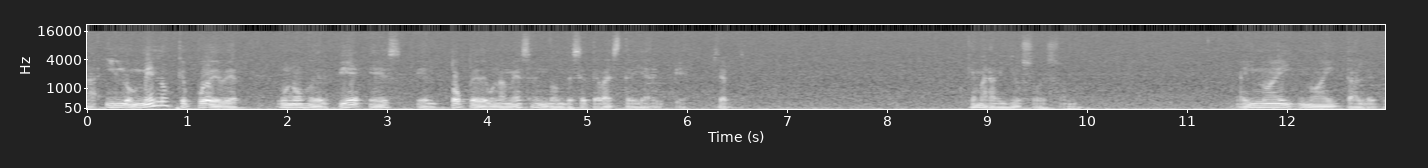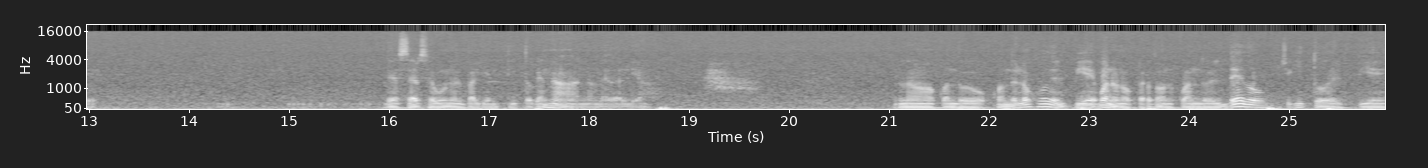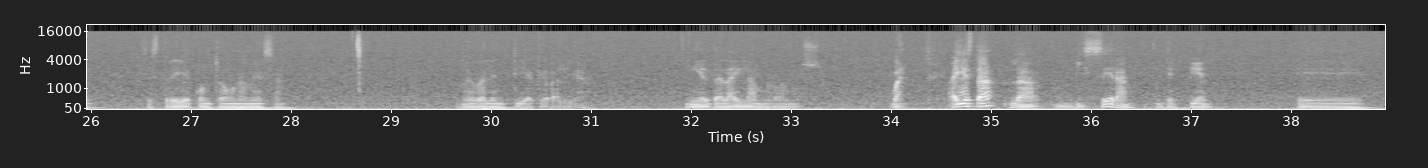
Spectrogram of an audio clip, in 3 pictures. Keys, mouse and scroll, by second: 0.5-1.9 drag, 7.0 click, 8.5 click, 9.6 click, 15.2 click, 16.1 click, 16.5-17.0 drag, 17.5 click, 18.6 click, 19.3 click, 21.7 click, 24.1 click, 25.3 click, 26.6 click, 29.1 click, 32.8-34.2 drag.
